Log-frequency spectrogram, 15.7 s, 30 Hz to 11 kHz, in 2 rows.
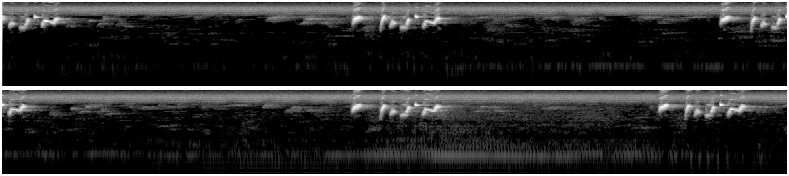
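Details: Red-whiskered bulbul morning song, played daily to train a young wild-caught captive bird: five short phrases of quick, bright, falling whistles, repeated roughly every 3.5 seconds, with a faint low hum and a constant high hiss.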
